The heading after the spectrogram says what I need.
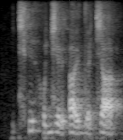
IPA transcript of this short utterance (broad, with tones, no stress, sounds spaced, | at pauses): t͡ɕʰ i˦ h o̰˦˨ d͡ʑ ḛ˦˨ ɪ̯ ʔ a̰˦˨ ɪ̯ d ɛ̰˦˨ t͡ɕ ä̰˦˨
